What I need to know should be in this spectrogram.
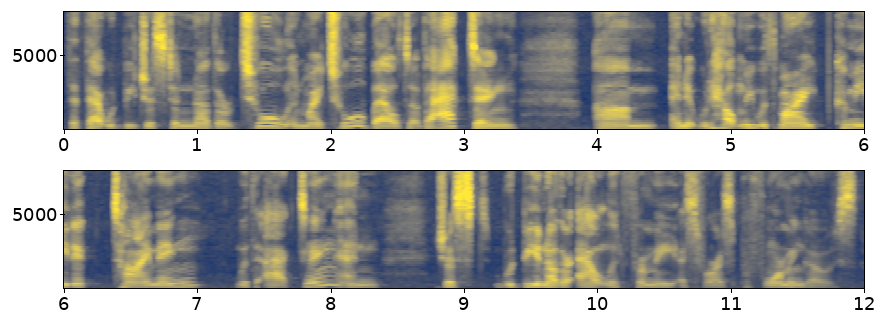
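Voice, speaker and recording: Low-voiced New woman, emphatic. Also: moderate pace. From New York, USA. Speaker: guest, actress and stand-up comedian. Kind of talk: casual interview chat.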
